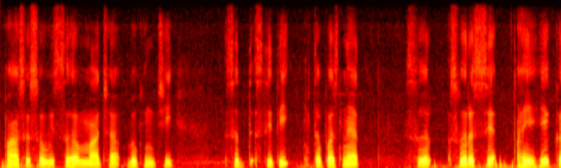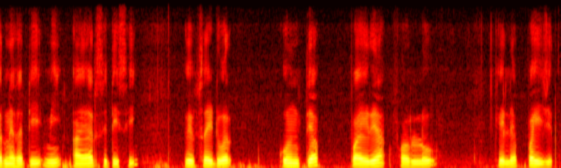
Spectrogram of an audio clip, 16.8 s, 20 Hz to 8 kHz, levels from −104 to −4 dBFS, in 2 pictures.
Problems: none marked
